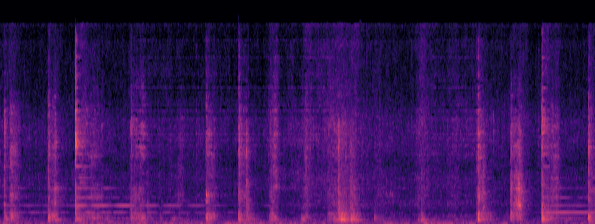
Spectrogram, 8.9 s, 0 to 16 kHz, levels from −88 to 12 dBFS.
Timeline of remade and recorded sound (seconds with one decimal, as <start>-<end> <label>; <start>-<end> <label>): 0.0-2.0 recorded; 2.0-5.0 remade; 5.0-6.5 recorded; 6.5-7.2 remade; 7.2-8.9 recorded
